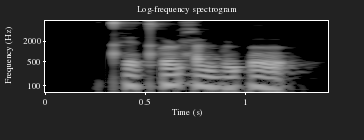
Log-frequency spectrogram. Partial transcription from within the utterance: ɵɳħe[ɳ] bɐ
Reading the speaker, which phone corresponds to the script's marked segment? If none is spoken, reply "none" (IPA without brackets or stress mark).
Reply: ɳ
